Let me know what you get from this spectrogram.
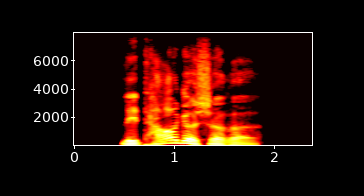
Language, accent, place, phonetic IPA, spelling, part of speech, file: German, Germany, Berlin, [leˈtaʁɡɪʃəʁə], lethargischere, adjective, De-lethargischere.ogg
- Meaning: inflection of lethargisch: 1. strong/mixed nominative/accusative feminine singular comparative degree 2. strong nominative/accusative plural comparative degree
